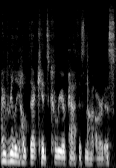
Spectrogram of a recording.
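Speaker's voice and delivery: hushed, muttered half-whisper under the breath. Voicing a party member leaning over to another character: half-whispering in character. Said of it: "you'll hear him whisper".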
